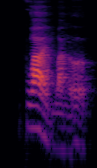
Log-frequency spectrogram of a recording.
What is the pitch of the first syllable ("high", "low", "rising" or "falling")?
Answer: falling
